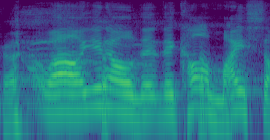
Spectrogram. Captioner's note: laughs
